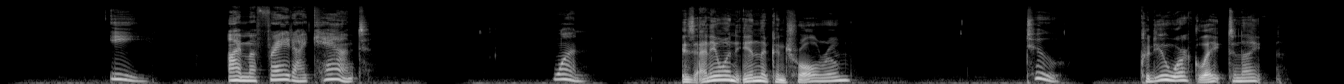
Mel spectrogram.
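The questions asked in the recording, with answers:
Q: I'm afraid I can't.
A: 2: Could you work late tonight?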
